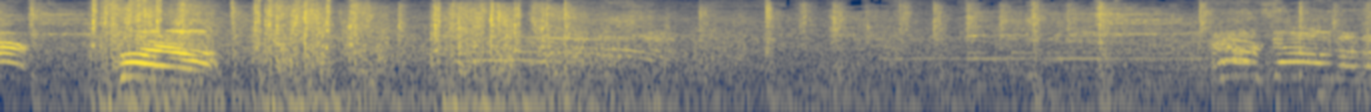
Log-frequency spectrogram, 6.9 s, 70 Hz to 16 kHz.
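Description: Ship cannons fire in a naval battle in Assassin's Creed 4: Black Flag, with loud, booming blasts rolling through a thick battle din while crew voices shout over it.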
